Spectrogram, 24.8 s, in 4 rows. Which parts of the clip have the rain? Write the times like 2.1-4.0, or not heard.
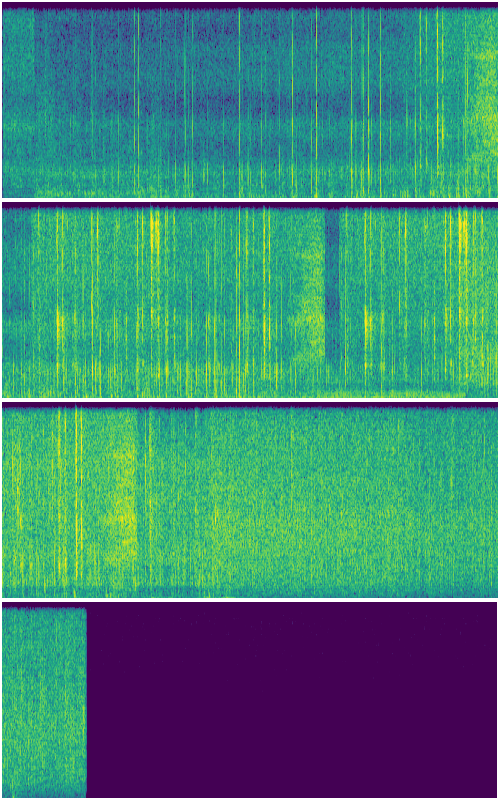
0.0-19.6.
